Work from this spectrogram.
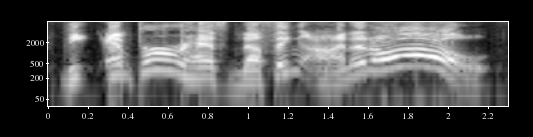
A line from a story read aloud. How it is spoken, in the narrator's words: all the people cried out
